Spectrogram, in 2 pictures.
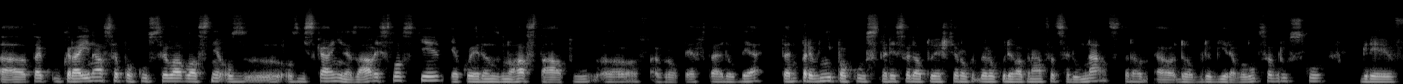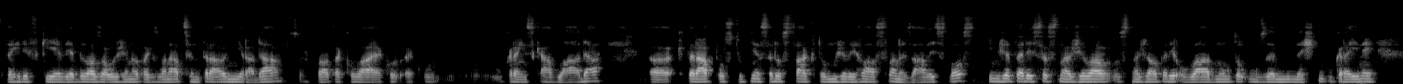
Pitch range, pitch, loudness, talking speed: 120-140 Hz, 125 Hz, -29 LUFS, 155 wpm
